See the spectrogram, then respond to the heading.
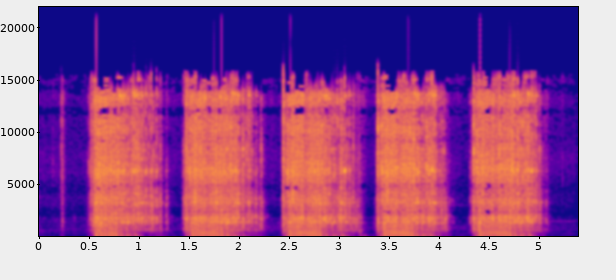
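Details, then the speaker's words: Used Echo gas string trimmer of unknown history, choke on and bulb primed: five raspy recoil pulls that never catch. It won't start because the ignition stop switch was left in the stop position. "Almost. You know, I had it on stop this whole time."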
